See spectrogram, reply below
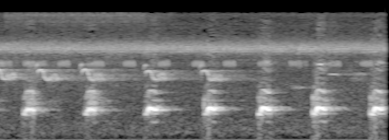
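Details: Female white-breasted waterhen giving a harsh, clipped call note repeated about every half second, seven notes in all, with faint downslurred high whistles and a steady high-pitched hiss in the background.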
